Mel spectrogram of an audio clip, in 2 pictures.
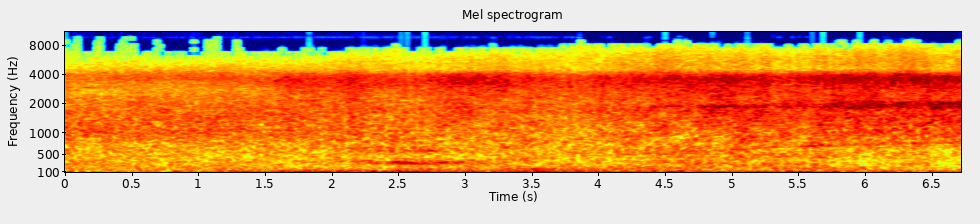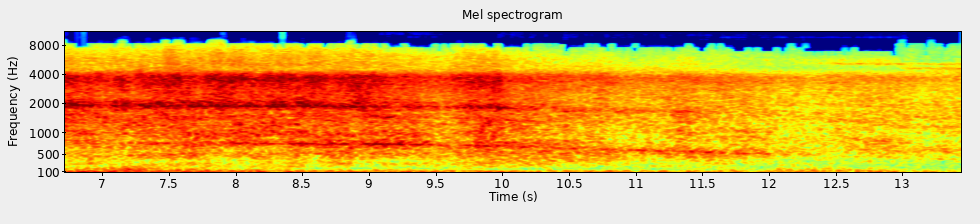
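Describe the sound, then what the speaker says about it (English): A Swiss Airbus A220 at London Heathrow, its engines producing a loud, steady roar with broadband rumble that swells and then eases slightly as it passes nearby. "this aircraft just in front of us now is the Swiss A220"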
